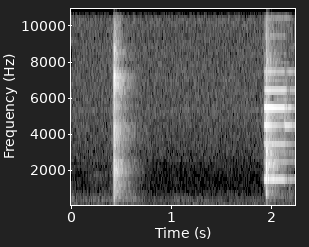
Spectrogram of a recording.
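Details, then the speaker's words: SAV04 small animal veterinary ventilator daily check with no patient: thumb squeezed over the blocked port raises pressure by 10 cmH2O, giving two sharp clicking puffs as it triggers; normal sensitive triggering in a leak test. "just the compression of the gas in there from the movement of the ball of my thumb into that area is enough to raise the pressure by 10 centimeters and trigger the ventilator so just like this trigger trigger"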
